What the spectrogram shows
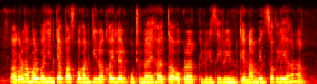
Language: Maithili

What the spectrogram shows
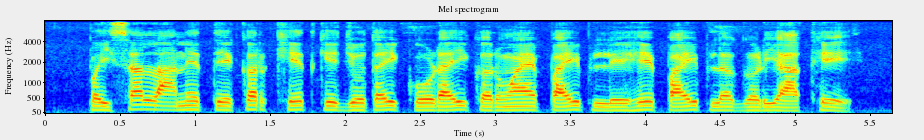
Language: Chhattisgarhi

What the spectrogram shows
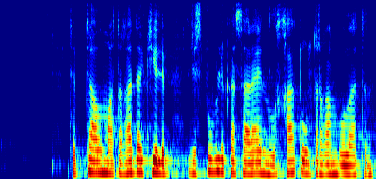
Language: Kazakh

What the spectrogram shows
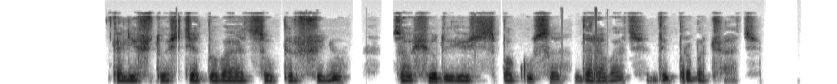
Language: Belarusian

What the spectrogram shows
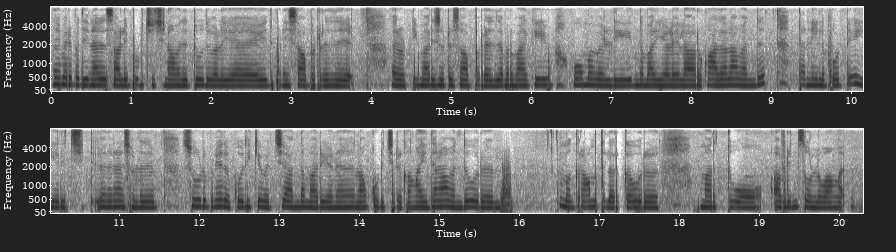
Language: Tamil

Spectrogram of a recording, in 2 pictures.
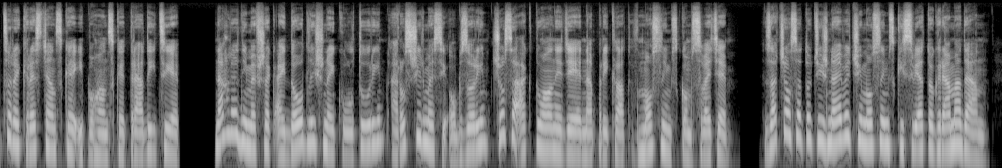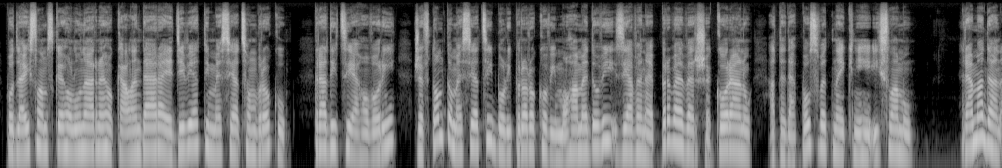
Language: Slovak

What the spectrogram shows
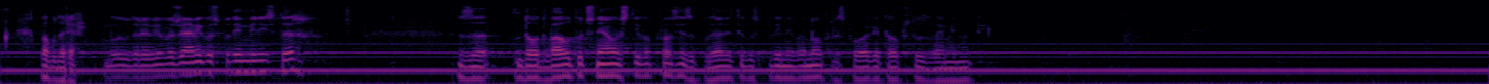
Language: Bulgarian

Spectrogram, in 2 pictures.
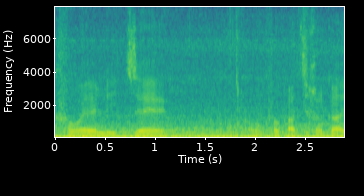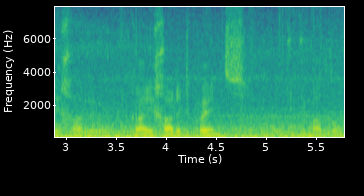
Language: Romanian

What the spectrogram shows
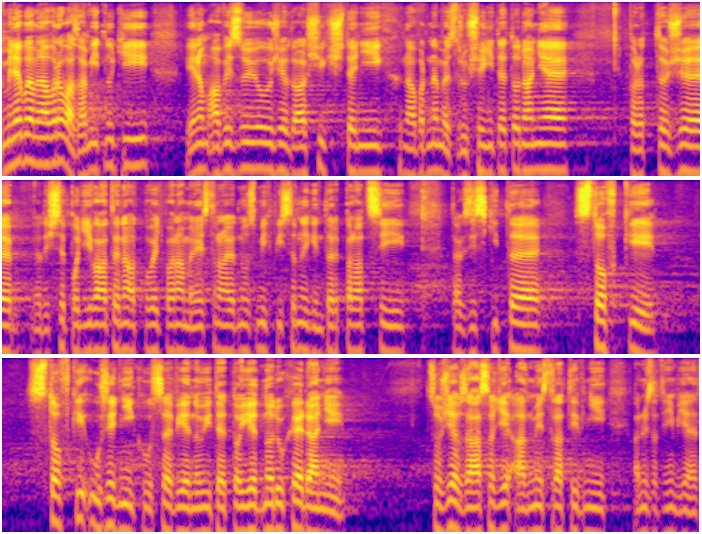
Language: Czech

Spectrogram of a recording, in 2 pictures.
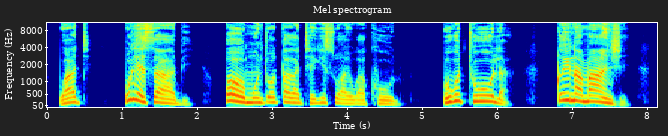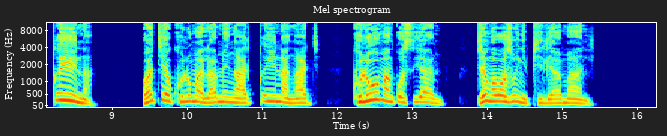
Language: North Ndebele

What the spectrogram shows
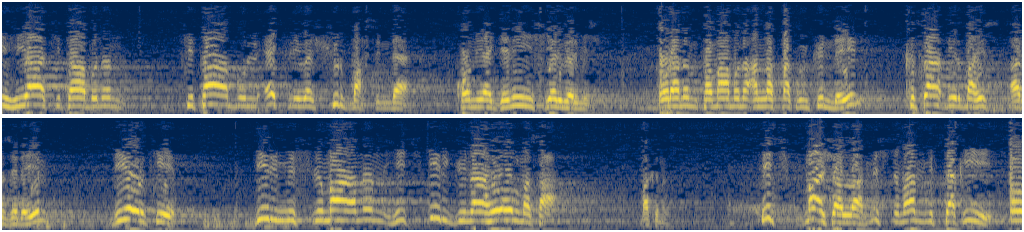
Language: Turkish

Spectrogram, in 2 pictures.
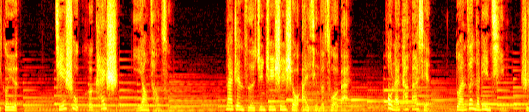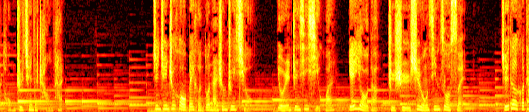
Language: Chinese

